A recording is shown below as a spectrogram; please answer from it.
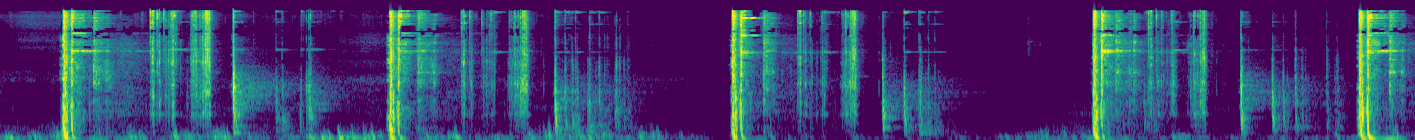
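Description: Lever-action rifle fired four times, about two and a half seconds apart. Each shot is followed by a few smaller clacks as the lever is worked down and back to chamber the next round.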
